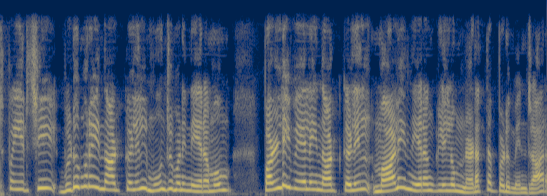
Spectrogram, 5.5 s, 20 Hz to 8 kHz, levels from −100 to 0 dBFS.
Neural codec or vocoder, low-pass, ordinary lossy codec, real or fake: codec, 16 kHz, 16 kbps, FunCodec, trained on LibriTTS, 50 frames a second; 7.2 kHz; none; fake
